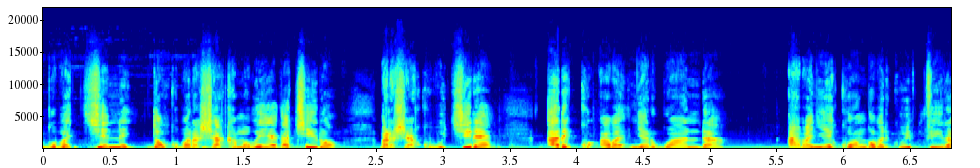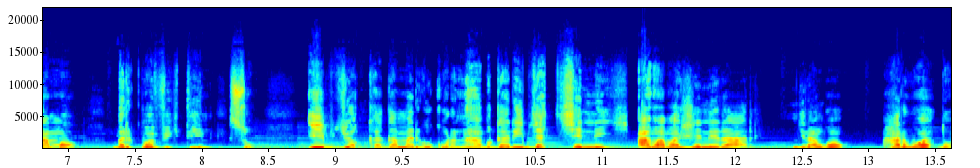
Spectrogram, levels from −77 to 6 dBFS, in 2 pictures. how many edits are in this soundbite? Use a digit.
1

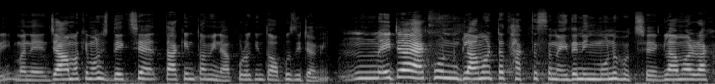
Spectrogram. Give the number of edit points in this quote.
1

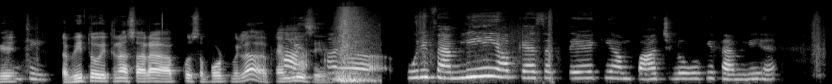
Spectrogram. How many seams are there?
1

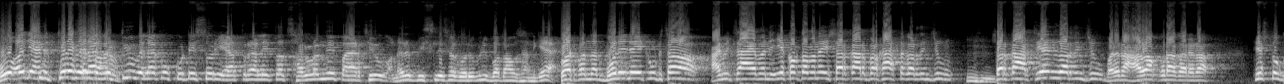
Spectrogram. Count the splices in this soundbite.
1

